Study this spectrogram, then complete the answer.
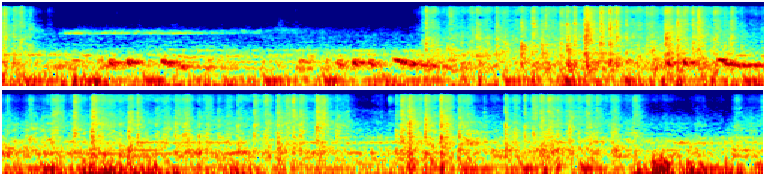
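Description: Newly brought home pigeons coo close by in repeated low, rolling phrases over a constant rustling background, with a faint high whistle near the start.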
